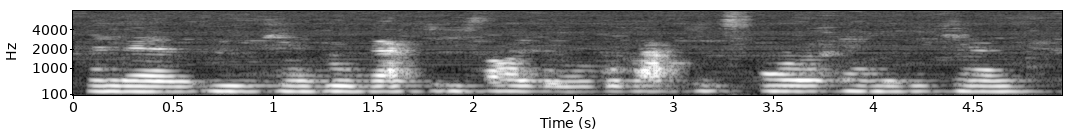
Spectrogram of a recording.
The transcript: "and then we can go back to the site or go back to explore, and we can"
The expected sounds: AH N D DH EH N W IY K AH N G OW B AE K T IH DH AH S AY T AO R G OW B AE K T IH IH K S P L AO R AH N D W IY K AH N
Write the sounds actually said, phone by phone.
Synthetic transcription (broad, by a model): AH N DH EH N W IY K AH N G OW B AE K T IH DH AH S AY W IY L G OW B AE K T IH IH S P AO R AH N W IY K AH N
